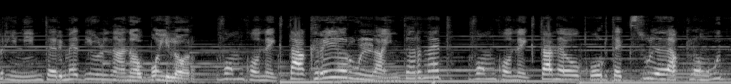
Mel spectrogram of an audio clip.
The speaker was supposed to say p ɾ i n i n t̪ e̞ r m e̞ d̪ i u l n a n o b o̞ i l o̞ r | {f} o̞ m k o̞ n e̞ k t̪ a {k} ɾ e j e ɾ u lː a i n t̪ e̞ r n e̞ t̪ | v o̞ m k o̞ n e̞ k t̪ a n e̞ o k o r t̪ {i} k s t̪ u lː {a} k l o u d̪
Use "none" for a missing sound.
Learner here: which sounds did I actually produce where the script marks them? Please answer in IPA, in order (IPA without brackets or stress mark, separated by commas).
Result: v, k, e, a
